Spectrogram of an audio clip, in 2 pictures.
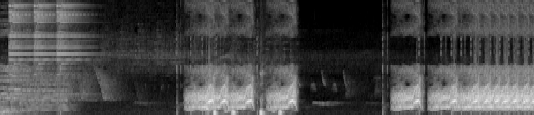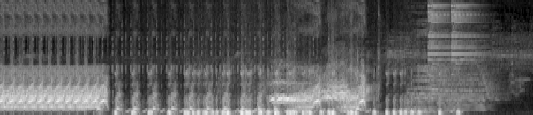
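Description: Cheerful game music plays with chiming jingles.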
